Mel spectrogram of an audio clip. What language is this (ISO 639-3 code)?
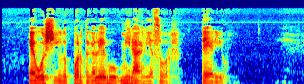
glg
